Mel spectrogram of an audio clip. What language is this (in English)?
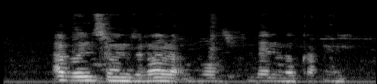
Medumba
